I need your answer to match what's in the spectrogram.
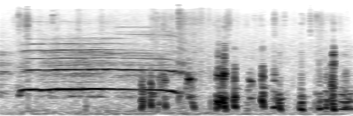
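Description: A rooster lets out one long, drawn-out crow, then a flurry of quick clucks from chickens follows in an uneven, busy rhythm. No one speaks.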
